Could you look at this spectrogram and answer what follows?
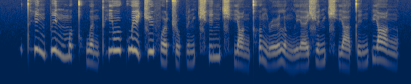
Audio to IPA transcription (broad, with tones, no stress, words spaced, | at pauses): t̪ʰi˥˧ŋpi˥˧n mɤ˥˩kʰwə˨˩n pʰjo˥ʊ̯kwe˥˩ɪ̯t͡ɕy˥ fɤ˧˥ʈ͡ʂu˨˩py˧˥n t͡ɕʰi˥ŋt͡ɕʰjɑ˨˩ŋkʰɤ˥˩ŋɻɻ̩˧˥ lʊ˨˩ŋljɛ˧˥ ɕy˧˥n t͡ɕʰjä˨˩t̪i˧˥ŋpjɑ˥˩ŋ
